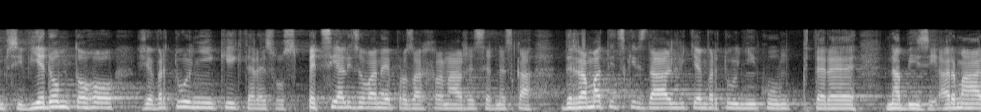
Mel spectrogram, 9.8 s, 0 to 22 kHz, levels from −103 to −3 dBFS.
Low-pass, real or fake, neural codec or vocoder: 7.2 kHz; real; none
